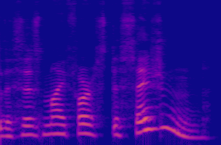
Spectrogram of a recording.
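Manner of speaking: plain reading voice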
